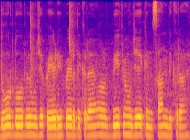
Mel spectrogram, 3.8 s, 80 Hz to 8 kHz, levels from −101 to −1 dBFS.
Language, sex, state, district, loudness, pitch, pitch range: Hindi, male, Jharkhand, Sahebganj, -15 LUFS, 150 Hz, 145-155 Hz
